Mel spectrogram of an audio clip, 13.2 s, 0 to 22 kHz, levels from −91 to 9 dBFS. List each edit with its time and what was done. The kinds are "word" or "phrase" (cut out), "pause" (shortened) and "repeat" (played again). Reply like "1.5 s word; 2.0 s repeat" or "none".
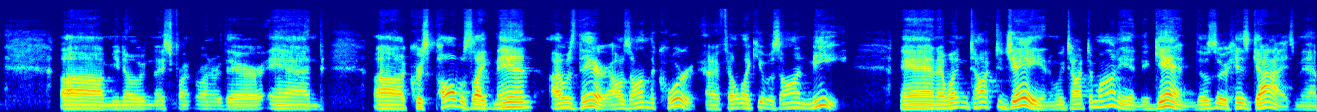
none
